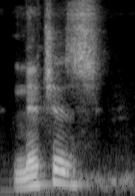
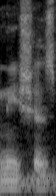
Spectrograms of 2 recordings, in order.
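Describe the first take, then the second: First: The word is pronounced the local English way. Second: The word is pronounced the French way. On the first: The speaker calls it right. "but niches" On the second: The speaker calls it wrong. "I keep saying niches because niche is the French way to pronounce it"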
